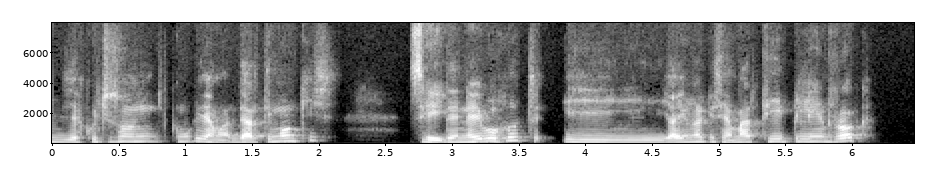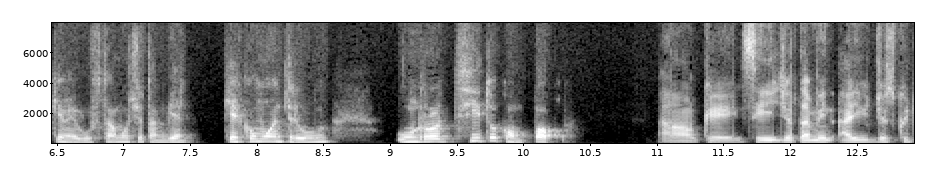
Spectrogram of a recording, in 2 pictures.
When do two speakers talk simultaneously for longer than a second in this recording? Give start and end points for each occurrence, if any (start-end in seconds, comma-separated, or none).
none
